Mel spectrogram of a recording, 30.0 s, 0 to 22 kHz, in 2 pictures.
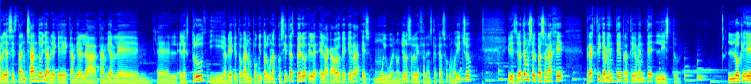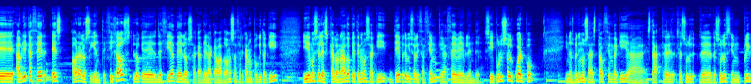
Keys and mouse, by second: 3.9 click, 6.8 ctrl+z, 7.4 ctrl+z, 7.9 click, 8.4 click, 8.9-9.3 drag, 15.6-15.9 drag, 17.1-17.5 shift+middle drag, 18.4-18.8 shift+middle drag, 19.5 shift+drag, 19.8 middle click, 24.7 click.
